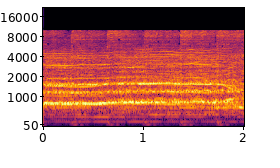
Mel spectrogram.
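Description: Rock band playing live with many voices singing together on one long held note, recorded from the audience.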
